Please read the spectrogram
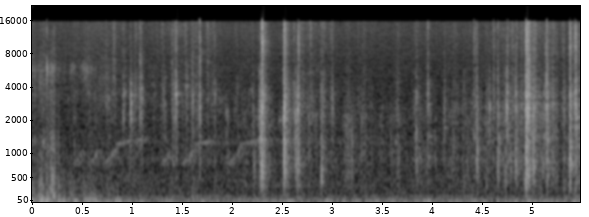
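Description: Hands handling a CD's plastic packaging: scattered light clicks and taps, with a few louder clacks about two seconds in and again near the end.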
